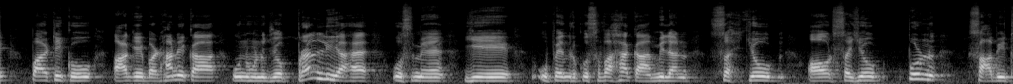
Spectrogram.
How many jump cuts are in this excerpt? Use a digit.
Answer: 1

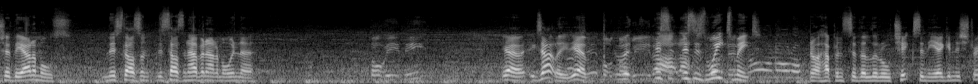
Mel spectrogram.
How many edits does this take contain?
1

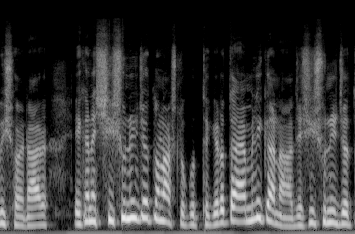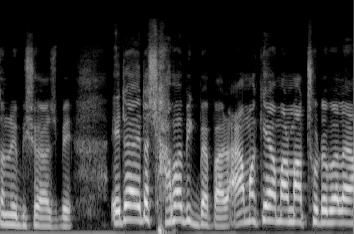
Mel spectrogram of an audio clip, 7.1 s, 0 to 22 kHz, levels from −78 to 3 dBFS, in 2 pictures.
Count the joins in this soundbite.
0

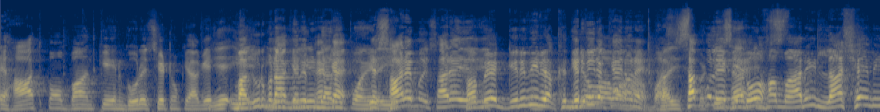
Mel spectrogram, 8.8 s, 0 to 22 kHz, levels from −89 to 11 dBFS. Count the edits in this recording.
0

